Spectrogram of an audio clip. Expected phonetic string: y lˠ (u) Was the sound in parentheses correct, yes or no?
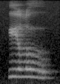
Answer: yes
